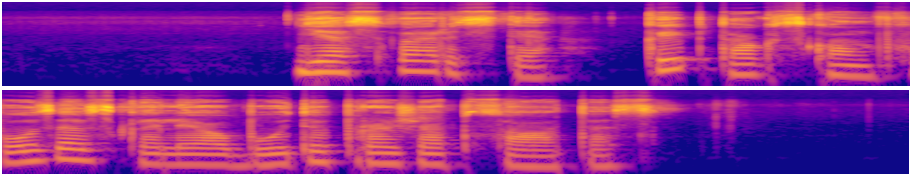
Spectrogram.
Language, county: Lithuanian, Alytus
